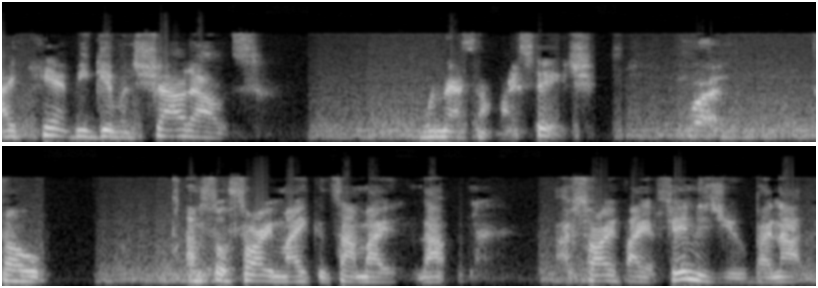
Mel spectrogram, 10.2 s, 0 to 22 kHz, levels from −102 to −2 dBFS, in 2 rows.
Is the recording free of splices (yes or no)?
yes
